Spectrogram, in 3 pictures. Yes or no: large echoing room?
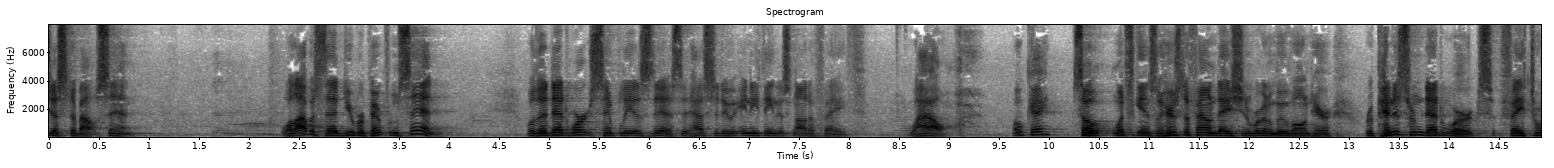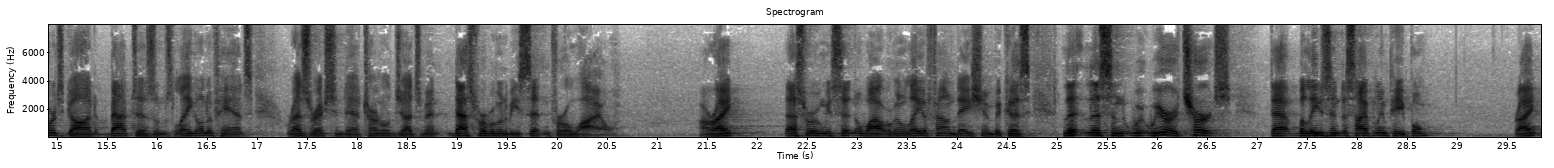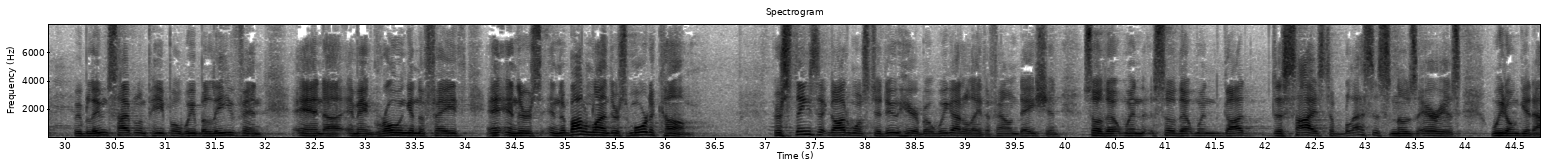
yes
